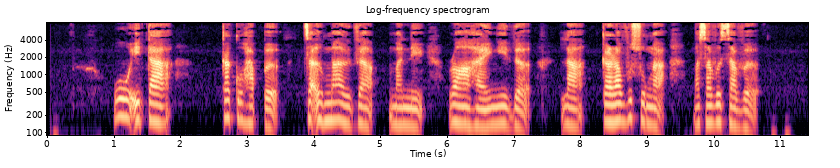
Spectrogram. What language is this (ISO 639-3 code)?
dru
